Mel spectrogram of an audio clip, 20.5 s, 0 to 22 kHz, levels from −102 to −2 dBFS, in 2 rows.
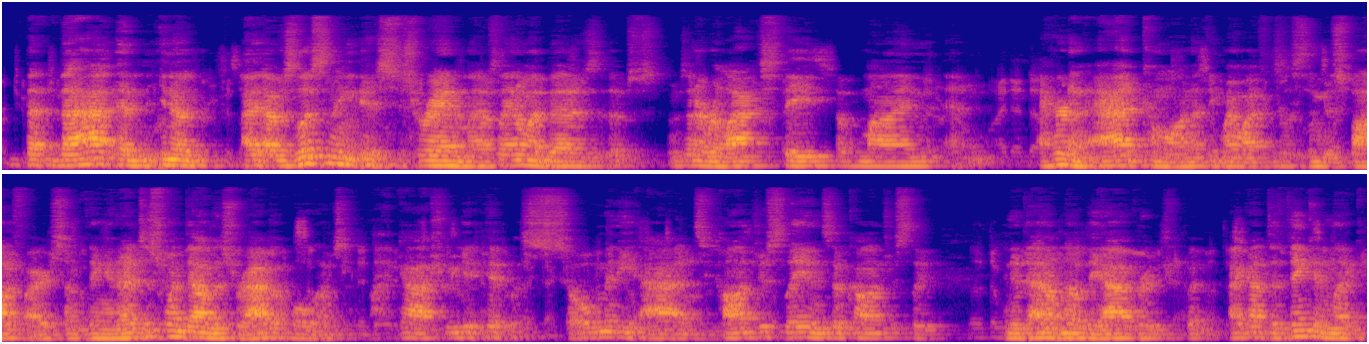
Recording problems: off-mic speech; far
room echo; slight; dies away in 0.4 s
voice in the background; faint; throughout; 25 dB below the speech

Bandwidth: 15.5 kHz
